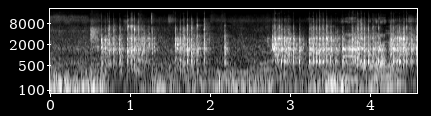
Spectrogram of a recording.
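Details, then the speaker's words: Vespa PX 150 gearbox with new kickstart gear, turned by hand with nut: bursts of dry rattling and scraping each rotation; a part not seated properly, wearing kickstart gear and layshaft cluster, not high compression. "ini bermasalah di tempatnya. Nah, itu salah satu penyebab gigi Borobudonnya habis ya, Teman-teman ya."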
